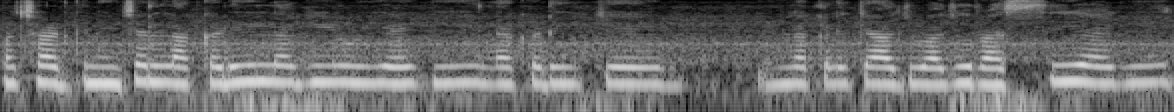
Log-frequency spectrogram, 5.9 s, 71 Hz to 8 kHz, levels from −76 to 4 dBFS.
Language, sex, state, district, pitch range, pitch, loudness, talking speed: Hindi, female, Chhattisgarh, Rajnandgaon, 235-250 Hz, 240 Hz, -15 LUFS, 155 wpm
